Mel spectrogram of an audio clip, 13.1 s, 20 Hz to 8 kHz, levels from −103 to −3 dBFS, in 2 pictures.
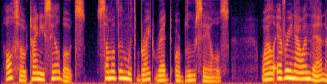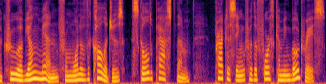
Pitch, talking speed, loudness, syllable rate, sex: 190 Hz, 165 wpm, -17 LUFS, 4.4 syllables/s, female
